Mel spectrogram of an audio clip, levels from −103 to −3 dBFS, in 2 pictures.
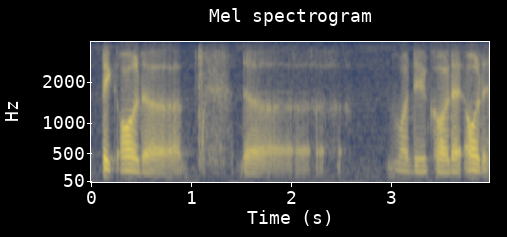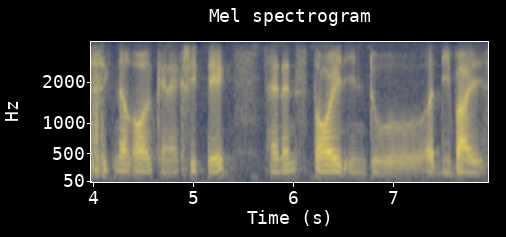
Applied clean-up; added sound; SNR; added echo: none; none; none; none.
